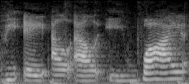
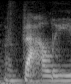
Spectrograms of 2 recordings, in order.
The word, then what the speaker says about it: Valley: and ESV means filled with life Valley spelled v-a-l-l-e-y Valley a gorgeous nature name meaning Valley between the mountains then I added the name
